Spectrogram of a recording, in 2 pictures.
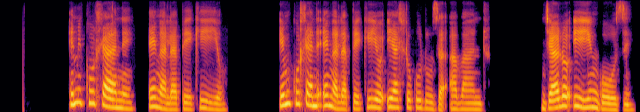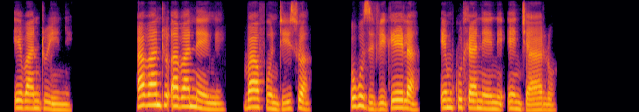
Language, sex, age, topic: North Ndebele, female, 18-24, health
